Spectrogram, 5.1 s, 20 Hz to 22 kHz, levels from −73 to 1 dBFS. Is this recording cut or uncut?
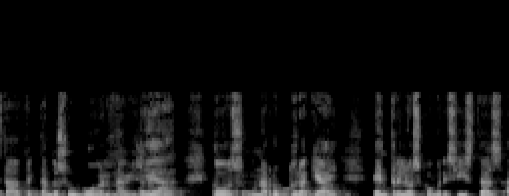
cut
